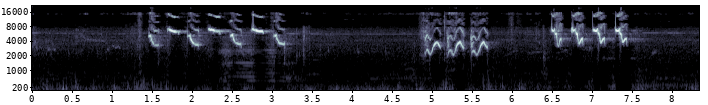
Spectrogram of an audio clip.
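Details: Java sparrow in full song: bursts of four or five sharp, high chirps, each slurring quickly downward, with a tighter run of notes in the middle, over a soft low rumble.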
